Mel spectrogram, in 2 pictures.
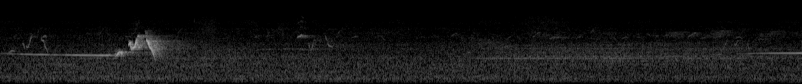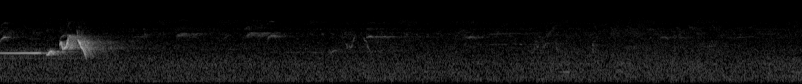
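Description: Japanese bush warbler (uguisu) singing its "hoo-hokekyo" song twice, about seven seconds apart. Each song is a long steady whistle that breaks into a quick rising flourish. Fainter short high chirps come in between.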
